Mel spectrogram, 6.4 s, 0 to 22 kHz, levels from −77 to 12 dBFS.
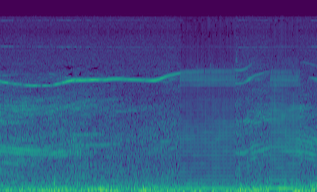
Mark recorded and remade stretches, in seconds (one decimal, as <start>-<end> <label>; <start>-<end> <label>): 0.0-3.6 recorded; 3.6-4.7 remade; 4.7-5.4 recorded; 5.4-6.0 remade; 6.0-6.4 recorded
